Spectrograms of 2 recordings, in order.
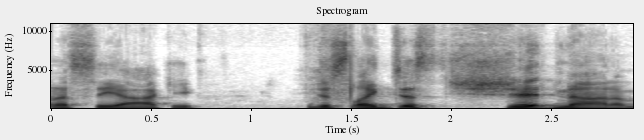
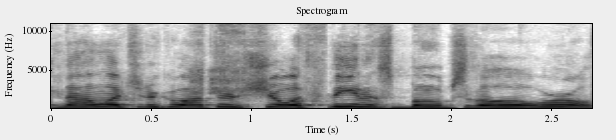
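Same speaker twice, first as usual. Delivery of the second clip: much higher, fast hammed-up voice; mock order; 13 semitones higher, faster than usual. Host voicing Sanders' crude command, high and fast. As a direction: bark the crude order gleefully.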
